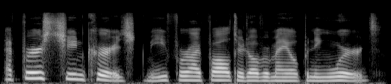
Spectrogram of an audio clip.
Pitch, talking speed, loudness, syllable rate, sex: 190 Hz, 185 wpm, -16 LUFS, 5.4 syllables/s, female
